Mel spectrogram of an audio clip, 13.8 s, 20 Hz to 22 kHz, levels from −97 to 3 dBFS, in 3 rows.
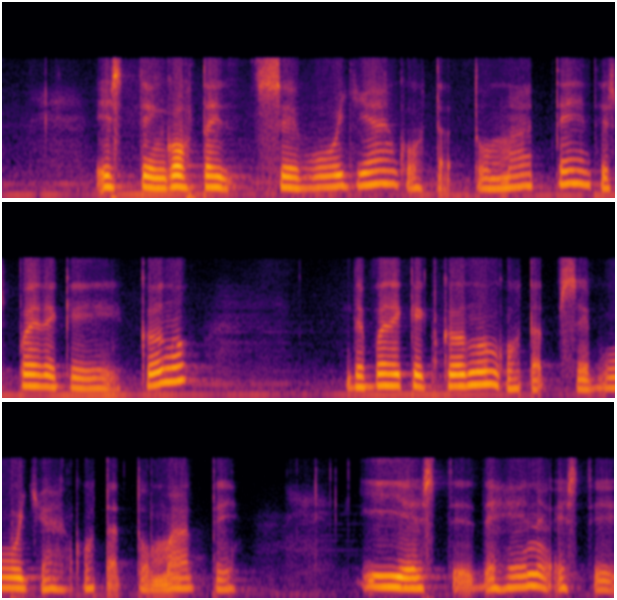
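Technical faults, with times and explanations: Throughout: 4-bit ADPCM compression. Each sample is stored as a small 4-bit step from a prediction. The damage is heavy. Gritty hiss follows the speech level, and sharp onsets distort. Nothing sounds above 7.7 kHz, which points to 64 kbps at a 16 kHz sample rate.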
